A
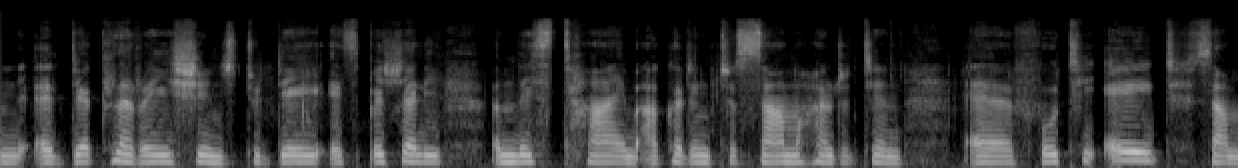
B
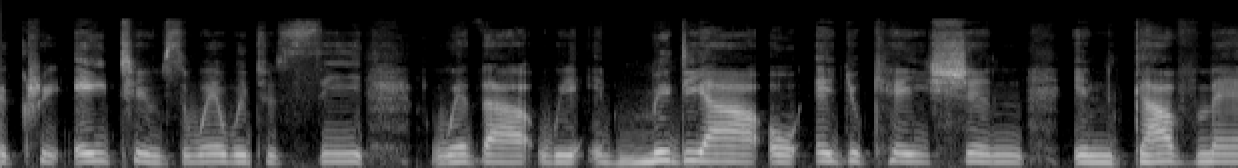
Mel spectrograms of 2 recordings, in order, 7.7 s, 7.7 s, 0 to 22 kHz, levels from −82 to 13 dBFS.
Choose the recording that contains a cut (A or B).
B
